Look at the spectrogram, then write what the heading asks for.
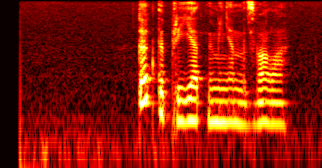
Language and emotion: Russian, positive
